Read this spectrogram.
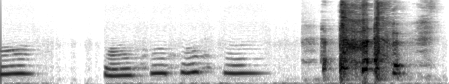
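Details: Child acting in a comedy skit, coughing in front of her mother: a few hummed notes, then a quick cluster of two or three sharp, harsh coughs.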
